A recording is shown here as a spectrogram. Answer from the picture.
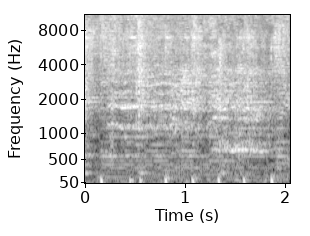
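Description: Gospel choir singing over band music with a quick, steady beat.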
